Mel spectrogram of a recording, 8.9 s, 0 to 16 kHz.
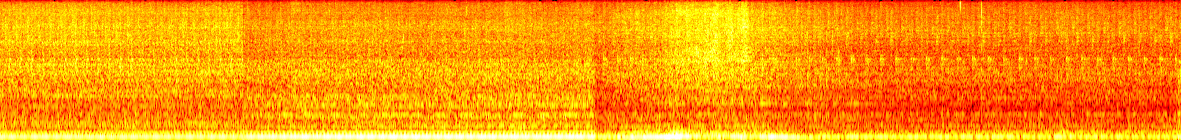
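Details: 1960 Plymouth Fury, just cold-started after years unused on stale gas, with the accelerator pump not working and the choke misset: deep, steady idle with no misses, and a quick throttle blip settles back smoothly. Running well.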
